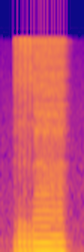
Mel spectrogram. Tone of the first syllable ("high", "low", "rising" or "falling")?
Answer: high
